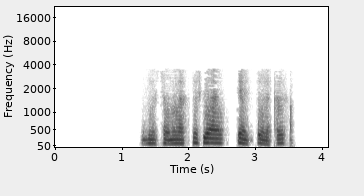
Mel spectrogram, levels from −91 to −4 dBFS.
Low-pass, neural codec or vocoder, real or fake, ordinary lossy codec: 3.6 kHz; codec, 16 kHz, 0.5 kbps, FreqCodec, smaller model; fake; MP3, 16 kbps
